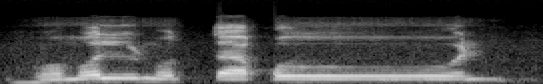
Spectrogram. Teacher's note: قاف کے بعد واو مدہ ہے، واو ساکن ما قبل ضمہ یعنی پیش ہے، اس کو ایک الف برابر لمبا کریں گے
